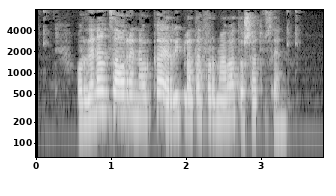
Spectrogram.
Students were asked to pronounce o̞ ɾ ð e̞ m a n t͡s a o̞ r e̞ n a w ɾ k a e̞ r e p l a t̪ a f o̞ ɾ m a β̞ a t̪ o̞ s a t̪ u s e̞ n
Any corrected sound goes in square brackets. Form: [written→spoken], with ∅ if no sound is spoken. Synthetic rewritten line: o̞ ɾ ð e̞ [m→n] a n t͡s a o̞ r e̞ n a w ɾ k a e̞ r [e→i] p l a t̪ a f o̞ ɾ m a β̞ a t̪ o̞ s a t̪ u s e̞ n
